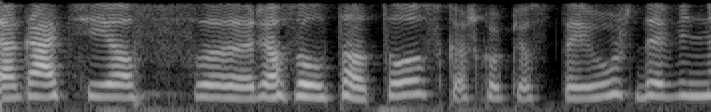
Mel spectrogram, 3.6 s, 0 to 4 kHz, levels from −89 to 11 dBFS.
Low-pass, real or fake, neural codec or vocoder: 3.6 kHz; real; none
